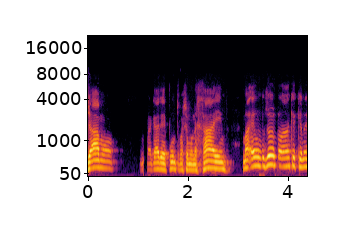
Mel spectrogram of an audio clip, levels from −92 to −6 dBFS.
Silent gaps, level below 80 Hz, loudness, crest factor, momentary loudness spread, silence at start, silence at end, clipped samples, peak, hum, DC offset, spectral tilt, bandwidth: none; -62 dBFS; -19 LUFS; 16 dB; 10 LU; 0 s; 0 s; under 0.1%; -2 dBFS; none; under 0.1%; -9.5 dB/octave; 6.2 kHz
